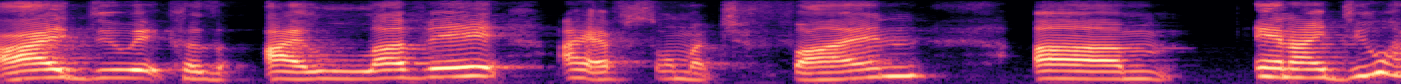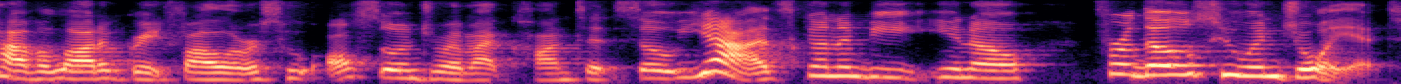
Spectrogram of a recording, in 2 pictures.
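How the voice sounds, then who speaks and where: An energetic woman's voice, high in pitch, with lively intonation at a moderate pace, in a very clean recording over a silent background. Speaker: fitness influencer and dental student. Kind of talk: interview.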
